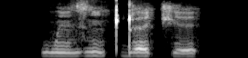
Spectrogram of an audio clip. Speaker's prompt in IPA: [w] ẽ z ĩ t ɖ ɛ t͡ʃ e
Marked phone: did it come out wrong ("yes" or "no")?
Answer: no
